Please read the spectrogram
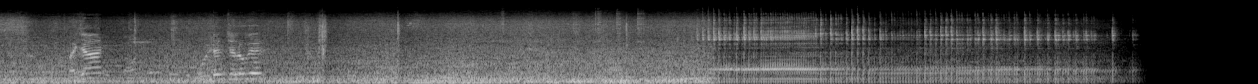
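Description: Men's voices, short and raised, over the steady running of an auto-rickshaw engine and street noise. The engine sound changes about seven seconds in, and all sound cuts off suddenly near the end.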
